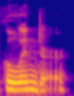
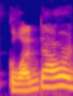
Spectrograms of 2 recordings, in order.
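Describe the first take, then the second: First: The name ends with a short 'dor' sound. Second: The name ends with a 'dower' sound. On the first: The speaker calls it right. "No, it's Glyndor" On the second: The speaker calls it wrong. "which you would think is Glendower"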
